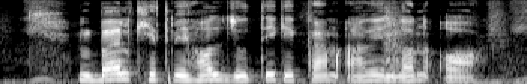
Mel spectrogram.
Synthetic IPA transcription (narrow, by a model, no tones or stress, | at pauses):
bɛːlkʰeːt̪mẽɦɔld͡ʒuːt̪ekekaːma̰ːwelənɔː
